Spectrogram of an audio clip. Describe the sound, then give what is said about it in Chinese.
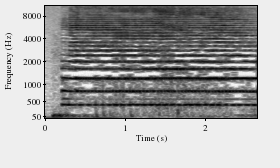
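Horn of a departing China-Europe freight train loaded with small goods, leaving a freight station in Yiwu: one long, steady, unbroken blast over the low rumble and clatter of the rolling train. “随着汽笛一声长鸣，满载义乌小商品的中欧班列缓缓开出了义乌货运西站。”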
